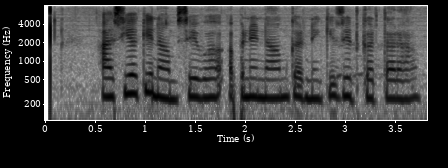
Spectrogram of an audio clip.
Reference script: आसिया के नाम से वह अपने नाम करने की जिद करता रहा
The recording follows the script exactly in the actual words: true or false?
true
